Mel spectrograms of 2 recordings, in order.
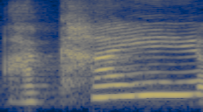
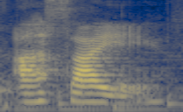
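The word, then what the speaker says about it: açaí: Most people would say something maybe like akai, or I honestly don't know how you would pronounce this word. The correct pronunciation of this word though is acai, acai.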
